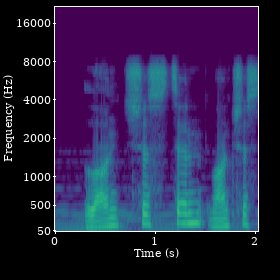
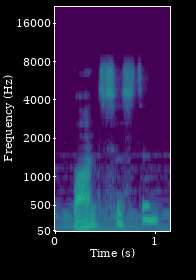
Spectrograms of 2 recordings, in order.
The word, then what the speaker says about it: Launceston: Launceston, Tasmania. Ooh, is that how you say it? Launceston? That's cool. Launceston.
